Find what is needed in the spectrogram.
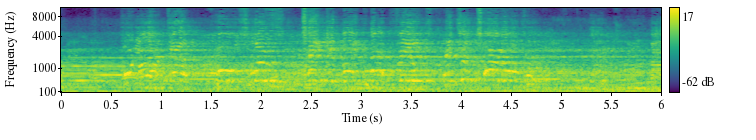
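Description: Highlight-film soundtrack played over speakers in a large hall: a steady music bed, with a play-by-play announcer's raised, excited voice calling the action over it from about half a second in until about four and a half seconds.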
